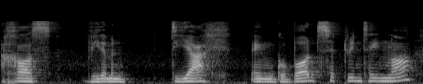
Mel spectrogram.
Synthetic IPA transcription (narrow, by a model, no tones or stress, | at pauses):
aχɔs | viːðəmən | d̥iːaɬnʔejənɡʊbɔd̥sɛtwɪntʰejmlˠɔ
